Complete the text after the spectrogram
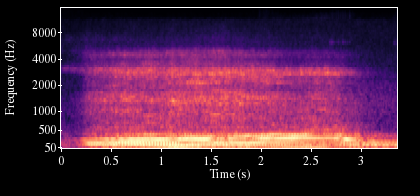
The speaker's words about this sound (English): That's like, it's either you or Jason's got drag racing going on every week. I know it. I'm way out here in the middle of nowhere, and yet there's a little subdivision, and there's an idiot that always insists on taking out of here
